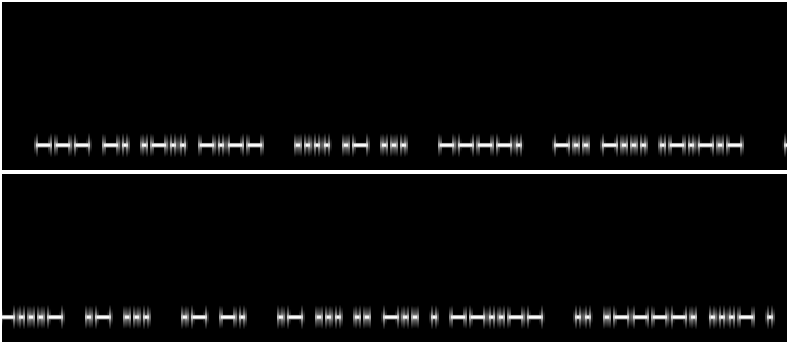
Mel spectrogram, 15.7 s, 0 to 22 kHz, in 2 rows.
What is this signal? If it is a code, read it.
Morse code, heard as a keyed tone, about 25 wpm, 600 Hz. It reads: ONLY HAS 9 DB. <BT> AS AN ASIDE, I'VE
